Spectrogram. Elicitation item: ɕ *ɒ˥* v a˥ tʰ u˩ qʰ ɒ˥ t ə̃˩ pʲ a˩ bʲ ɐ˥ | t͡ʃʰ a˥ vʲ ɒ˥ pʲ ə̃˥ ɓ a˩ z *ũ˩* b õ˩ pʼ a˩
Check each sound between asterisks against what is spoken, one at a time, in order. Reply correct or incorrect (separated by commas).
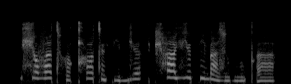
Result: correct, incorrect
